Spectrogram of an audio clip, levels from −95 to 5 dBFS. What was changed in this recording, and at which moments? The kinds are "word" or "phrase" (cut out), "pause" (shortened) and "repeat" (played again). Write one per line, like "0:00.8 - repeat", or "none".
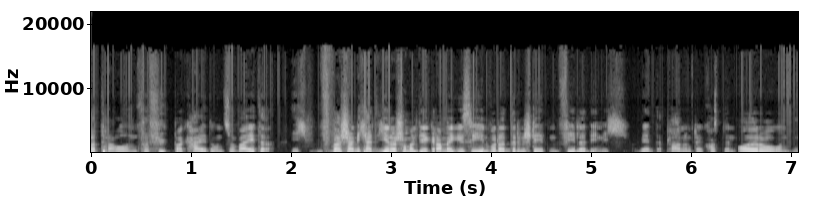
0:03.3 - word
0:05.4 - word
0:06.0 - word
